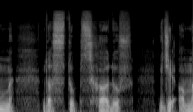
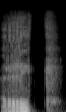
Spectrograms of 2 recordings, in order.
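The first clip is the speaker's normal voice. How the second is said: usual speaking voice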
